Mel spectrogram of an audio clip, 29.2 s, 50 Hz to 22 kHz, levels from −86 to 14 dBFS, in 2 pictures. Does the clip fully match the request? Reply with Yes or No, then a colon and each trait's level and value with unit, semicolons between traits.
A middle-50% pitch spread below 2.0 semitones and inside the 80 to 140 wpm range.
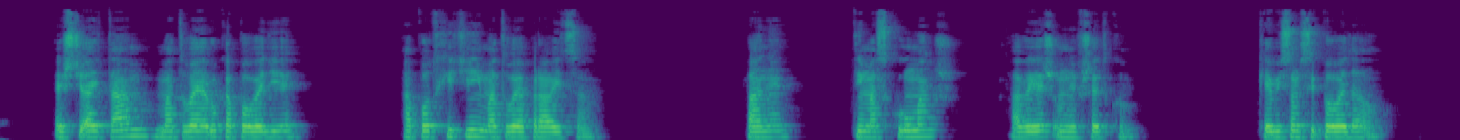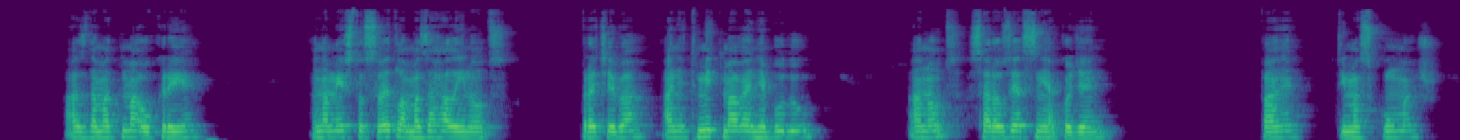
Yes: narrow, 1.1 semitones; slow, 110 wpm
